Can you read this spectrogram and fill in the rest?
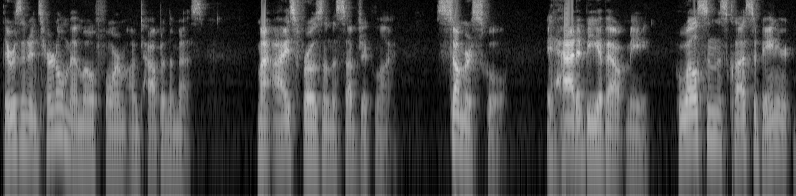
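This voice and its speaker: A man's voice: mid-range voice, fairly bright tone. A man reading a first-person novel aloud expressively, now and then stumbling and rereading a word. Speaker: audiobook reader.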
